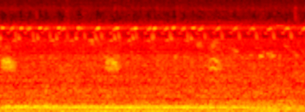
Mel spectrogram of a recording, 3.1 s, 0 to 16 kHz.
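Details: Greater painted-snipe male warning within his territory, Da-an sea shore, Taichung City, Taiwan, 6 April 2016, camcorder: a few soft hooting notes about a second apart amid heavy low background hum and high buzzing insects.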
